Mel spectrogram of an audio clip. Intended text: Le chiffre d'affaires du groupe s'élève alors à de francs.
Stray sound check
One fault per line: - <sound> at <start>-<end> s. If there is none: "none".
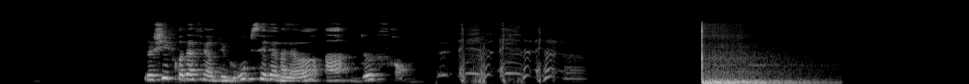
- throat clearing at 4.3-5.9 s
- thud at 7.0-8.4 s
